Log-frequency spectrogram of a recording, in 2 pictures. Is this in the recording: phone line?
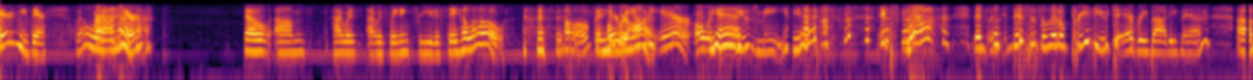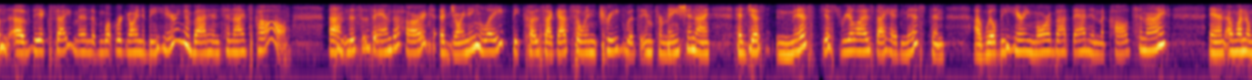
yes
